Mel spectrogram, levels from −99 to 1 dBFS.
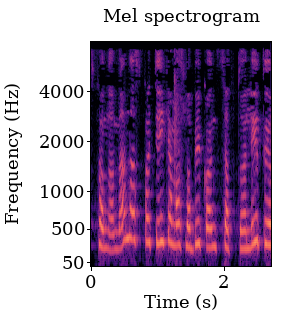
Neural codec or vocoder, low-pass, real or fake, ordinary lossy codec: none; 7.2 kHz; real; MP3, 32 kbps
